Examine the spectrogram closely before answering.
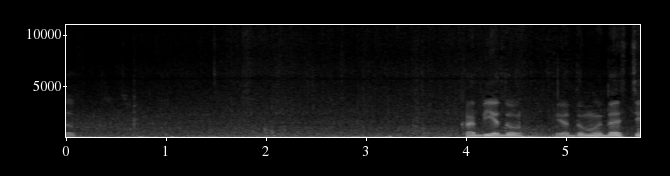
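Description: Wind gusts outdoors over open water.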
